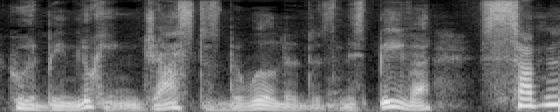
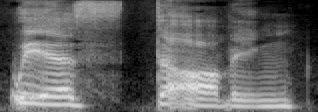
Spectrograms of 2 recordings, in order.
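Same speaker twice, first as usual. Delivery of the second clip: wailing; 4 dB louder, much slower than usual. A narrator's reading. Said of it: "wailed the children".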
